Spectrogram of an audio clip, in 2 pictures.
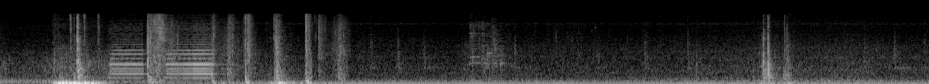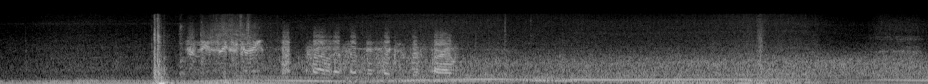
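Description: A car drives in the video game L.A. Noire, with a door thud and mechanical clicks at first, then a steady engine hum that rises and falls as it pulls away, close and moderately loud.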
